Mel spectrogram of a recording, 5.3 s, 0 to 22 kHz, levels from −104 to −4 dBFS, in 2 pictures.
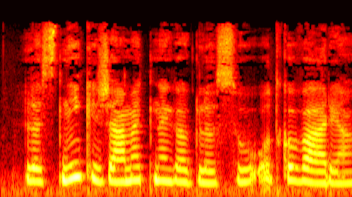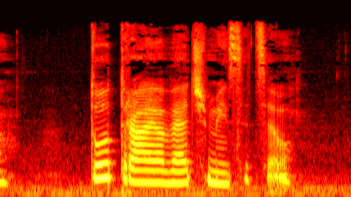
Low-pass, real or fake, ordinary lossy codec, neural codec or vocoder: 14.4 kHz; real; MP3, 64 kbps; none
